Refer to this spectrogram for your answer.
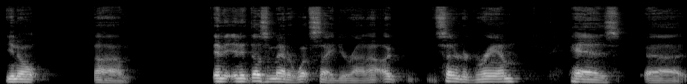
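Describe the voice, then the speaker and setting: Mellow-voiced rambling man. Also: mid-range voice, measured pace. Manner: rambling, earnest, with many restarts. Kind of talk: unscripted political monologue.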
